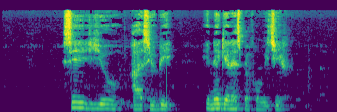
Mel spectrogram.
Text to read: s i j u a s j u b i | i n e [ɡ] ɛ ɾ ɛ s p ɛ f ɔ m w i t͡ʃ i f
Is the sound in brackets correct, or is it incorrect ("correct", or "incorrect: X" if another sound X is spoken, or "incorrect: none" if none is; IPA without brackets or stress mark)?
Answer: correct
